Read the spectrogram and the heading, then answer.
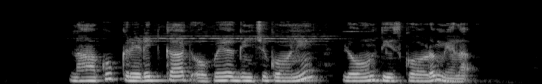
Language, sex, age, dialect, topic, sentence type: Telugu, male, 18-24, Utterandhra, banking, question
